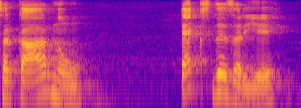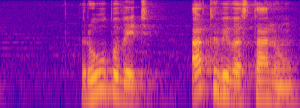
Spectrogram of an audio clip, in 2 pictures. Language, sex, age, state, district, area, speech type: Punjabi, male, 30-45, Punjab, Jalandhar, urban, spontaneous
